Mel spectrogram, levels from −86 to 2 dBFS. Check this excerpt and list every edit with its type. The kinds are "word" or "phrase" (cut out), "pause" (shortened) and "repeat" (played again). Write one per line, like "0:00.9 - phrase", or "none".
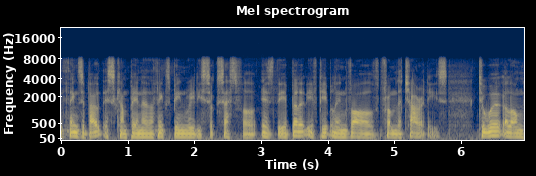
0:04.8 - word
